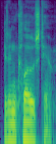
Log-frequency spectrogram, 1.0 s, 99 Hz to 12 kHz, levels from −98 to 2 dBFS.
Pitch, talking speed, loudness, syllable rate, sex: 95 Hz, 180 wpm, -15 LUFS, 6.0 syllables/s, male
